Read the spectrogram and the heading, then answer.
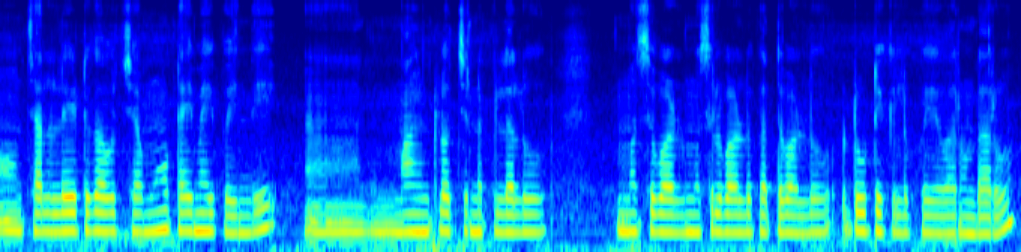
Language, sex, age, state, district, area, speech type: Telugu, female, 60+, Andhra Pradesh, Nellore, rural, spontaneous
